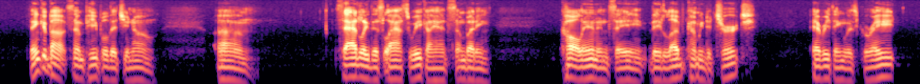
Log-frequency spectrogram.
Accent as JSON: {"language": "English", "town": "Chula Vista", "region": "California", "country": "United States", "tie": "born or raised there", "said": "I remember growing up in Chula Vista. There were orchards, there were citrus trees by the tons"}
